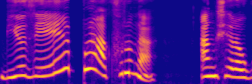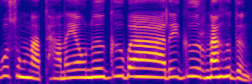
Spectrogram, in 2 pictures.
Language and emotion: Bodo, disgusted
